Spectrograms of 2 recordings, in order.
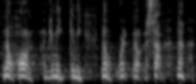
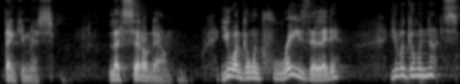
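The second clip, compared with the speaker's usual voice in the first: soothing dog talk; 4 dB quieter than usual. Real, not acted. Owner soothing excited husky.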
